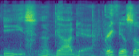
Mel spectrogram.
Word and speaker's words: Ys: and warriors and Yi's YZ YZ is it pronounced ezel I always say Yi's say it's ease oh god great feel so embarrassed right series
